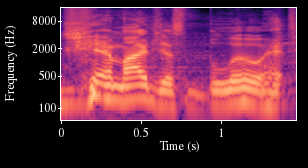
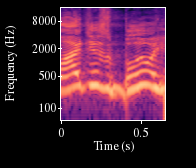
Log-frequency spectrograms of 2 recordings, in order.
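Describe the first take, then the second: First: Slow, lowered, mock-rueful admission; rueful confession. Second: High-pitched mock exasperation; exasperated protest. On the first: Pastor confessing to his boss, acted ruefulness. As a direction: own up heavily and slowly. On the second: Pastor insisting to his laughing boss, comic exasperation. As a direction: plead it with the voice pushed way up.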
